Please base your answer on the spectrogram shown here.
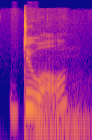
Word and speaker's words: Duael: heard that a lot it's duel as in dueling opponents as in dual partner because our game format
